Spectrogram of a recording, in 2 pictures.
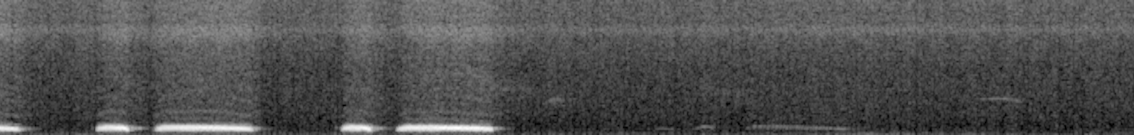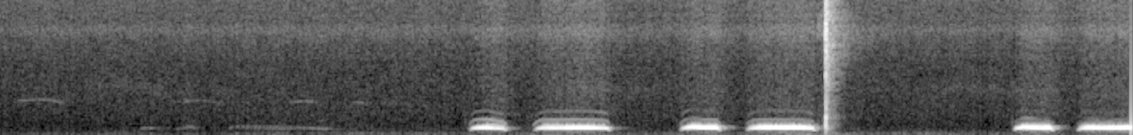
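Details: Near-home encounter between a moulting decoy spotted dove and a wild one: a burst of paired low coos, about five seconds of silence, then another run of coos with a sharp click among them.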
